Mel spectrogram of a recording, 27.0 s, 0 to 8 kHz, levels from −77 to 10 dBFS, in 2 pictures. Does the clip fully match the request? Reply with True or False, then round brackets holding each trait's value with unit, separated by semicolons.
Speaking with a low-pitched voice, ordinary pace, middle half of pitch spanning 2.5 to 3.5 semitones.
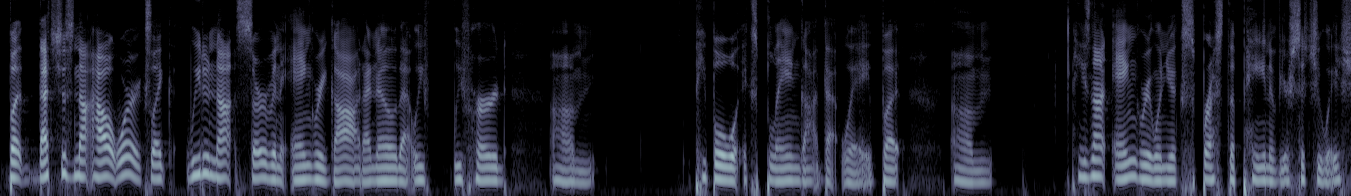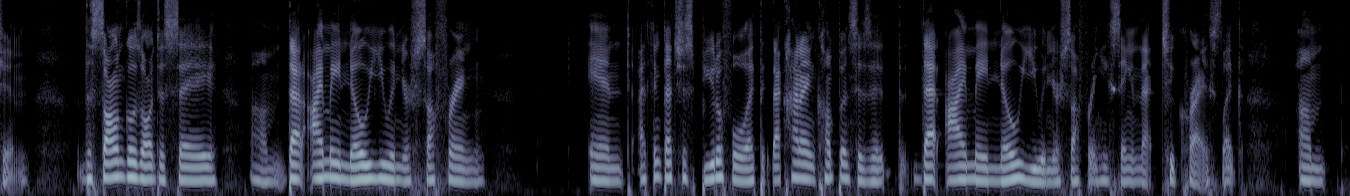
False (160 Hz; 180 wpm; 2.8 semitones)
